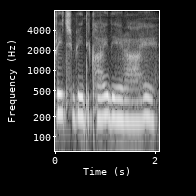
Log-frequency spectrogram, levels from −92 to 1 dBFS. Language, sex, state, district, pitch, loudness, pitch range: Hindi, female, Arunachal Pradesh, Lower Dibang Valley, 195 Hz, -15 LUFS, 180-200 Hz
